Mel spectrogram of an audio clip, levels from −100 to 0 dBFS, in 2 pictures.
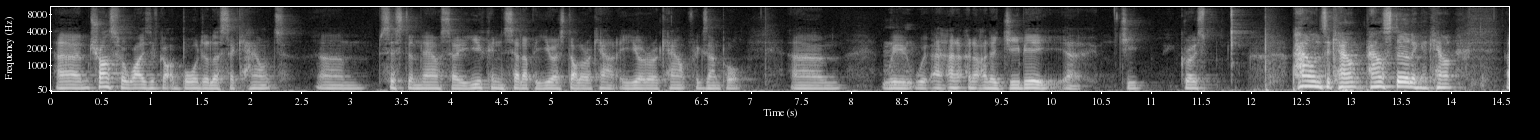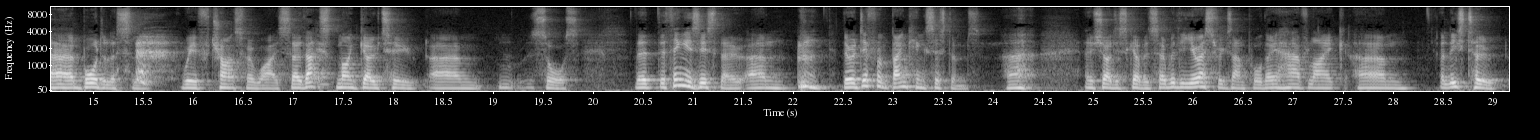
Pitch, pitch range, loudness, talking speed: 130 Hz, 120-150 Hz, -21 LUFS, 165 wpm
